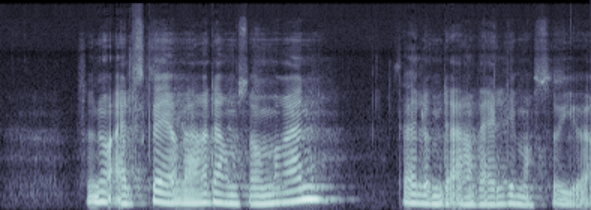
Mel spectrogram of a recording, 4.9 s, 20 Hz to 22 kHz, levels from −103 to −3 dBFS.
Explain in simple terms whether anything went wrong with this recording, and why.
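Something did go wrong: the whole clip has echo with no canceller. Every bit of speech gets a faint, thin copy trailing about a tenth of a second behind it, from the first moment to the last. That happens when the far end plays the call through a loudspeaker, their microphone picks it back up, and nothing strips it out, so your own voice returns after the trip across the network.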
